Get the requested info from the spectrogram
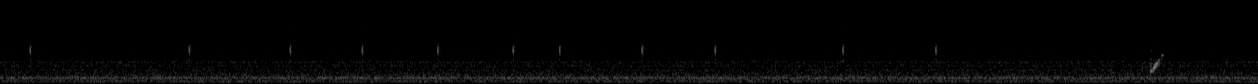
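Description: Faint key-press clicks from a Samsung smartphone's on-screen keyboard as a Wi-Fi password is typed, about a dozen unevenly spaced taps, over a low steady hum. A brief rising tone sounds near the end.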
